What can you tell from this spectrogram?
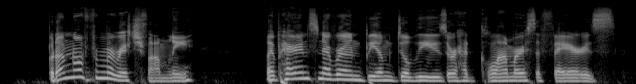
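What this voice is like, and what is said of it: South Dublin Irish accent. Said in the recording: “I have the voice. I have a South Dublin accent. I'm speaking it right now. ... It's annoying. It's grating.”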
